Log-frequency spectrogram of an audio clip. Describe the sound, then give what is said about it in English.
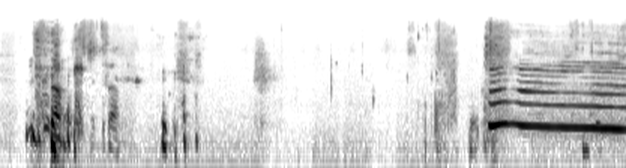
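A person's voice imitates the lion roar heard at the start of movies, letting out a loud, sustained, drawn-out vocal roar after some brief scattered vocal noises and rustling. “just did the lion roar at the end of the movies, or the beginning of the movies, however it goes.”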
